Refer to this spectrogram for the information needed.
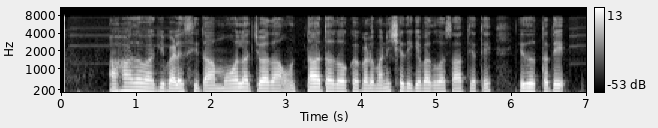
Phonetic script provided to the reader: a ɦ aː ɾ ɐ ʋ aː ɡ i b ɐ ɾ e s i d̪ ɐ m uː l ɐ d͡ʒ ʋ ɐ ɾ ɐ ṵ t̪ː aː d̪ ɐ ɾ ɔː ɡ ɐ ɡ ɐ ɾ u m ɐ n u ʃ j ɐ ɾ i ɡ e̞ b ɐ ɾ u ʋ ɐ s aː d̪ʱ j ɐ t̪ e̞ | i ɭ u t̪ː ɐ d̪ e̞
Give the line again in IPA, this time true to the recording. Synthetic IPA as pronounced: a ɦ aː ɾ ɐ ʋ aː ɡ i b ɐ ɭ e s i d̪ ɐ m ɔː l ɐ d͡ʒ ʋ ɐ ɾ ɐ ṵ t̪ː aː d̪ ɐ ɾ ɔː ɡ ɐ ɡ ɐ ɭ u m ɐ n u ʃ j ɐ ɾ i ɡ e̞ b ɐ ɾ u ʋ ɐ s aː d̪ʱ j ɐ t̪ e̞ | i ɾ u t̪ː ɐ d̪ e̞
